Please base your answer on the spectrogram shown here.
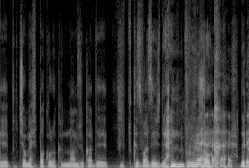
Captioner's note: laughter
